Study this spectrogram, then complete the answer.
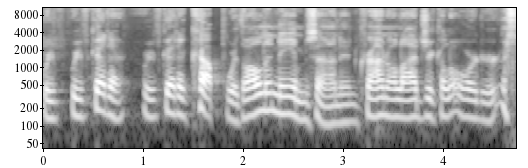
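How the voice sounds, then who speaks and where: A man's fairly high, dark and mellow voice in an American accent, with ordinary pitch variation at a moderate pace. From Wisconsin, US Midwest. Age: 90s. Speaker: local elder, army veteran. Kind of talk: oral history interview.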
